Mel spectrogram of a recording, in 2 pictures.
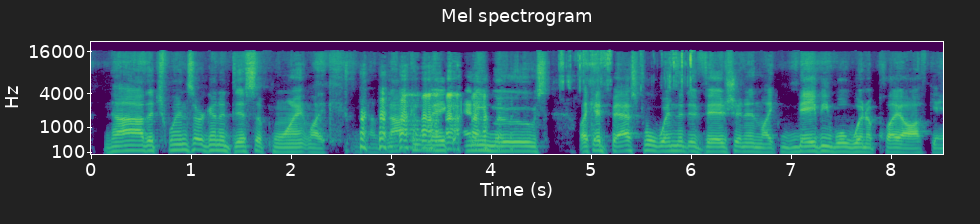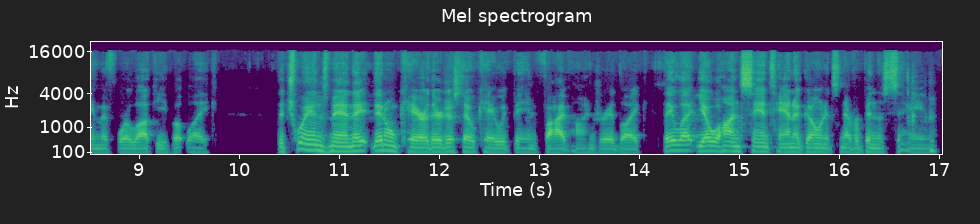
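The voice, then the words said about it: Imitates another person's voice. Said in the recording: “I'll put on my best David impression.”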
